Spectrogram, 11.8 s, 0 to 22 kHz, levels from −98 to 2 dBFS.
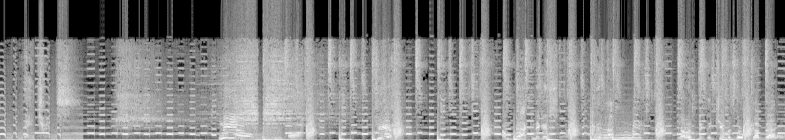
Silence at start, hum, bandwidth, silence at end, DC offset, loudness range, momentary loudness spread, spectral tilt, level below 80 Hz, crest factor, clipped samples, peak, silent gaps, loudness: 0 s; none; over 20 kHz; 0 s; 3%; 2 LU; 8 LU; -2.5 dB/octave; -16 dBFS; 8 dB; 4%; 0 dBFS; none; -6 LUFS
